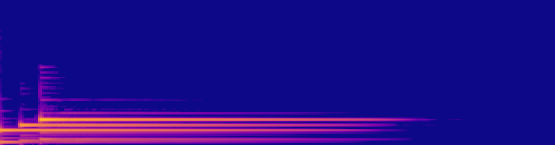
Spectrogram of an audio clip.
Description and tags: Achievement Happy Beeps Jingle
achievement, application, beep, bleep, blip, bloop, button, buttons, click, clicks, correct, end, event, game, game-menu, gui, lose, menu, mute, puzzle, sfx, startup, synth, timer, ui, uix, win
